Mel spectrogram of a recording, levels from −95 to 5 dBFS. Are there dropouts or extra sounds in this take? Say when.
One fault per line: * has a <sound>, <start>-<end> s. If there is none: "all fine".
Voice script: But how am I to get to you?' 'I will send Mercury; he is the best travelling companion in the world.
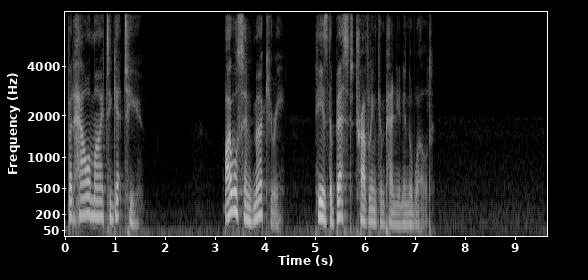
all fine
